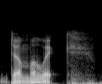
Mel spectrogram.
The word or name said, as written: domoic acid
